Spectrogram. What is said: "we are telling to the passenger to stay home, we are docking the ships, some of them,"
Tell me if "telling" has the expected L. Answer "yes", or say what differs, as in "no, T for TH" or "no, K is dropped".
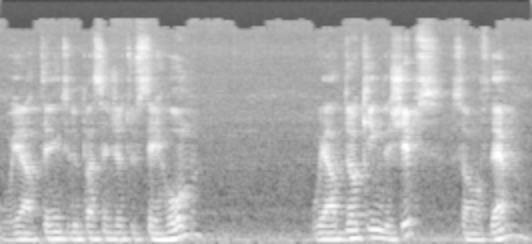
no, N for L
